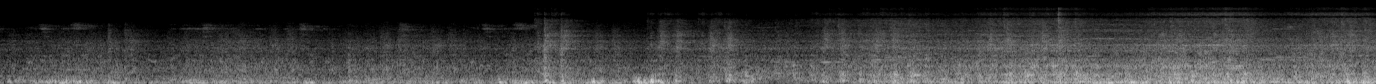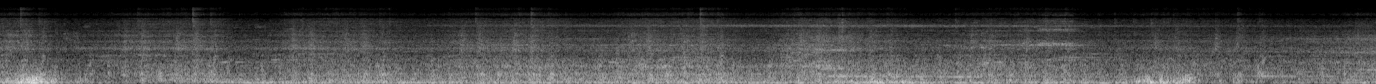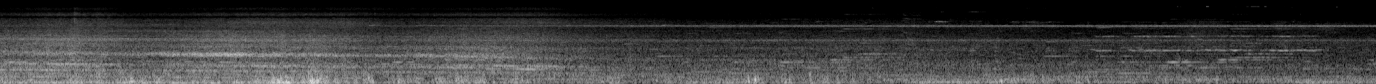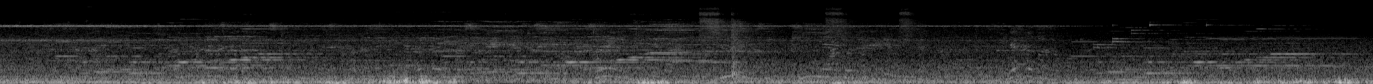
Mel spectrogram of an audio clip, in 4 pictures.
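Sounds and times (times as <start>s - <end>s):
train wheels rumbling on rails: 0.0s - 42.4s
train wheels squealing: 8.1s - 54.8s.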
